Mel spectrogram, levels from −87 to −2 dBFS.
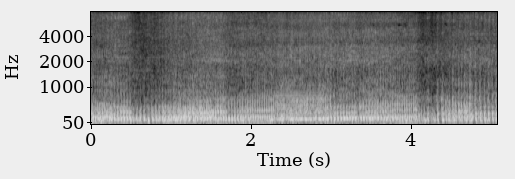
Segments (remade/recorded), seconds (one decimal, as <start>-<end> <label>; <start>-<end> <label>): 0.0-2.3 recorded; 2.3-2.9 remade; 2.9-5.1 recorded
